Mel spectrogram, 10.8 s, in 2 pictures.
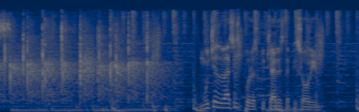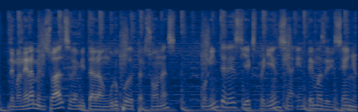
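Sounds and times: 
applause: 0.0 - 2.7
speech: 3.1 - 5.0, 5.6 - 10.7.

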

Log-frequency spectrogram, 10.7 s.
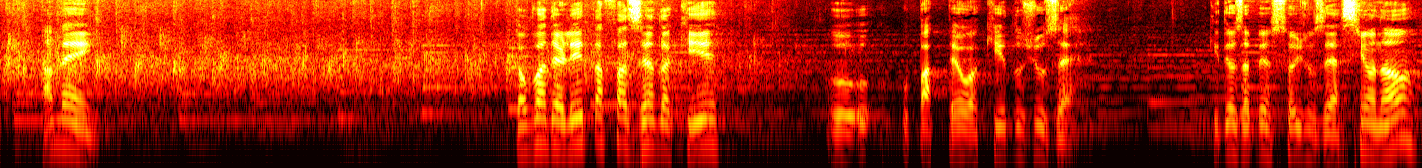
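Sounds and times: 
audience applauding: 0.0 - 6.5
speech: 0.3 - 0.8, 3.9 - 5.5, 6.2 - 8.2, 9.1 - 10.6.

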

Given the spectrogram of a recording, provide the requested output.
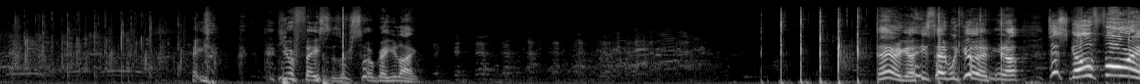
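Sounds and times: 
audience clapping: 0.0 - 2.3, 7.6 - 10.2
speech: 1.9 - 2.2, 2.8 - 4.3, 8.8 - 11.3
laughter: 4.3 - 7.5.

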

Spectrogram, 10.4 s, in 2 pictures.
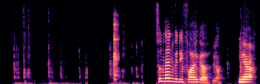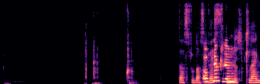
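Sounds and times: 
typing a note on a computer keyboard: 0.3 - 2.9, 6.9 - 8.0
speech: 3.2 - 5.2, 8.8 - 10.4.

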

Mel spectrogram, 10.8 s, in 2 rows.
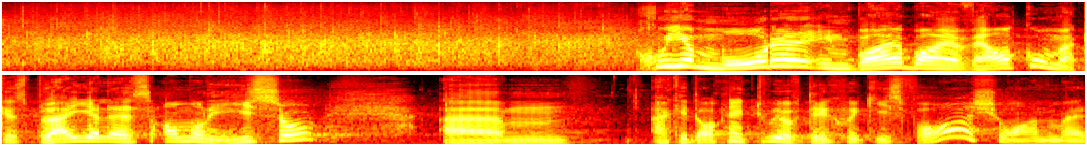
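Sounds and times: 
audience applause for the band: 0.0 - 3.2
speech: 3.2 - 10.8.

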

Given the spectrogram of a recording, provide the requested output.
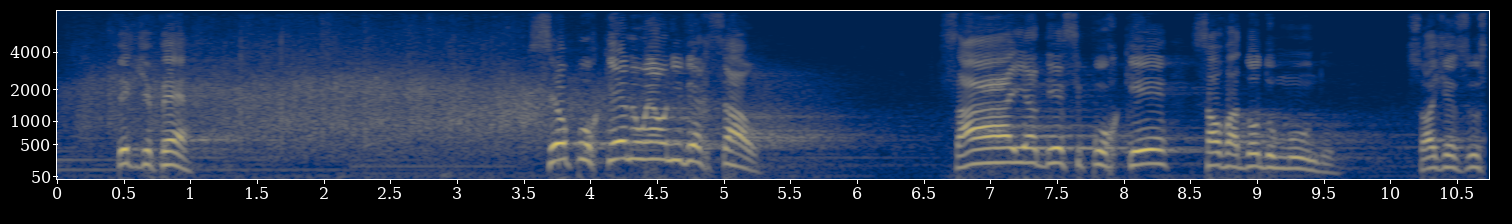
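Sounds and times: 
audience applauding: 0.0 - 5.4
speech: 0.5 - 1.2, 3.7 - 5.4, 6.7 - 10.7.

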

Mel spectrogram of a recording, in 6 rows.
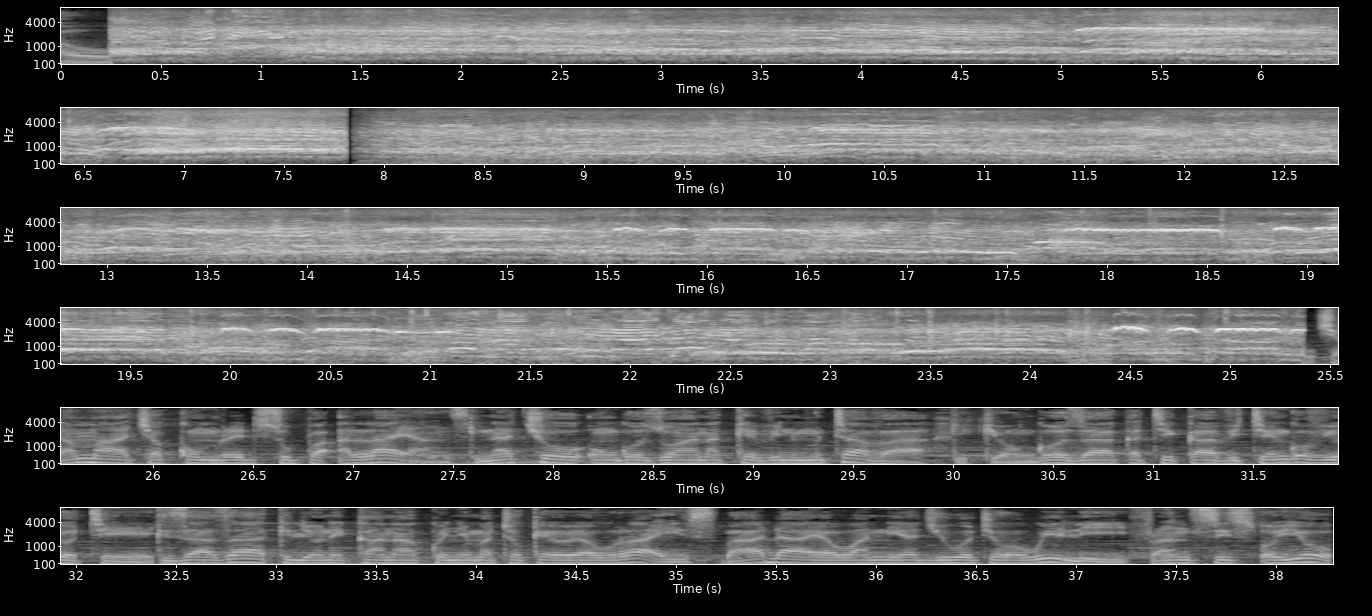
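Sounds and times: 
speech: 0.0 - 0.6, 26.0 - 38.2
students cheering and celebrating an election win: 0.3 - 25.4.

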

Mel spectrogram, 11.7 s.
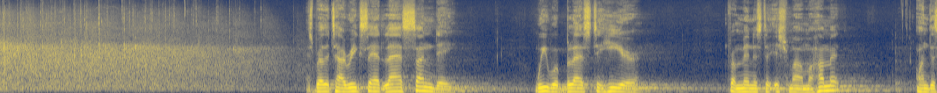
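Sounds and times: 
crowd applauding: 0.0 - 3.9
speech: 3.8 - 5.9, 6.7 - 8.2, 9.1 - 10.7, 11.4 - 11.7.

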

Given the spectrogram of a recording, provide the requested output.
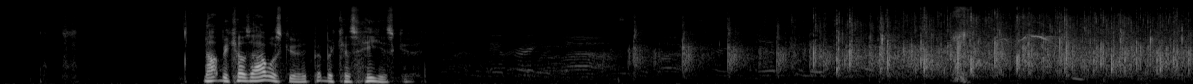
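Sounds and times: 
speech: 2.0 - 4.2
audience applause: 5.8 - 11.9.

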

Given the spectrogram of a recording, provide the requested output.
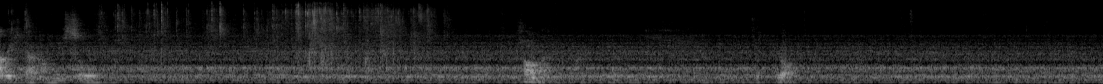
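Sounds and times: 
speech: 0.0 - 1.3, 5.2 - 5.6
coffee pad machine heating up with hiss and hum: 0.0 - 11.0.

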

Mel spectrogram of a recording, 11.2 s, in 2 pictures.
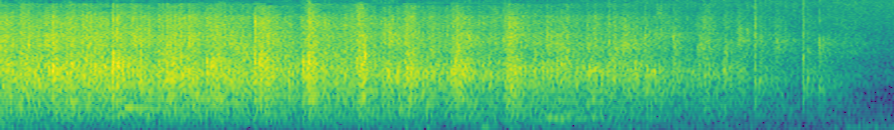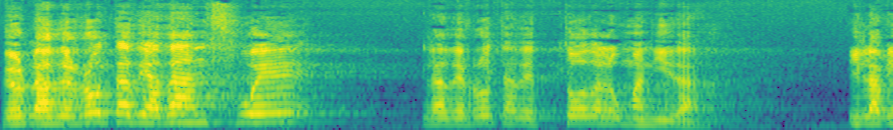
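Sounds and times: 
audience applauding loudly: 0.0 - 5.3
speech: 5.6 - 7.6, 8.2 - 10.1, 10.9 - 11.1.

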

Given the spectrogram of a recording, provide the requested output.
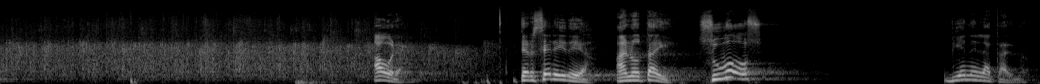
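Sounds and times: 
loud applause: 0.0 - 5.1
speech: 3.7 - 4.2, 5.2 - 7.7, 9.5 - 10.3.

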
